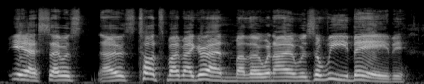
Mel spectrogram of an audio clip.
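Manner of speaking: put-on loud, high-pitched Irish accent. Voicing the NPC Luigi answering about a family recipe: Irish-accented Luigi voice. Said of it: "This Irish fucking Luigi".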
